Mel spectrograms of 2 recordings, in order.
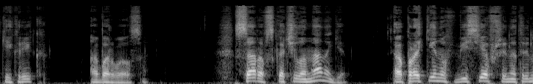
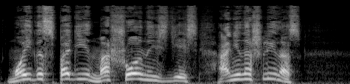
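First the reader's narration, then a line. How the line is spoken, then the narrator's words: Shout. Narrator (Russian): она закричала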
